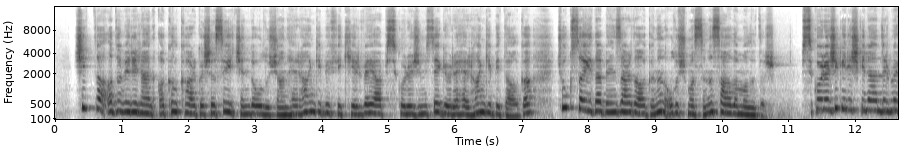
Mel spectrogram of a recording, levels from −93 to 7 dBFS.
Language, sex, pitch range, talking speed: Turkish, female, 215-275 Hz, 115 wpm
